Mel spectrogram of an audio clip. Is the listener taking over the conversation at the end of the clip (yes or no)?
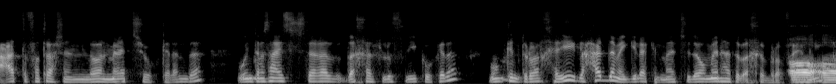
yes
